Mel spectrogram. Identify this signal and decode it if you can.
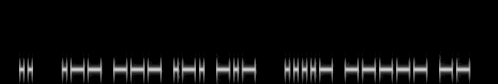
Morse code, heard as a keyed tone, about 35 wpm, 700 Hz. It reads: I WORK 40M
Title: Speed-Racing Common QSO Phrases - 28wpm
